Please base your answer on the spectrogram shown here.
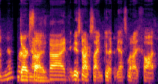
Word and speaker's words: Darkseid: How do you pronounce? Yeah, I've never. Darkseid. It is Darkseid.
